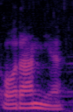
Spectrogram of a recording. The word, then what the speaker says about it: Oranje: Oranje is pronounced Oranje.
